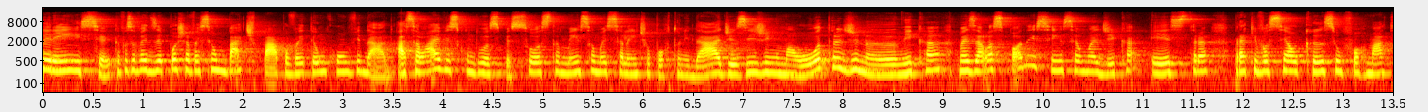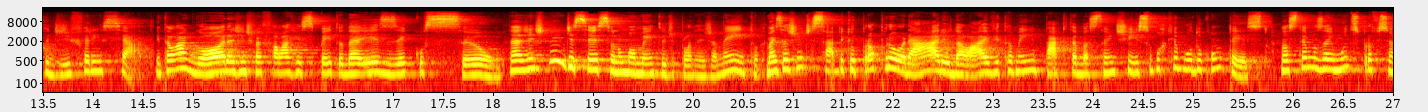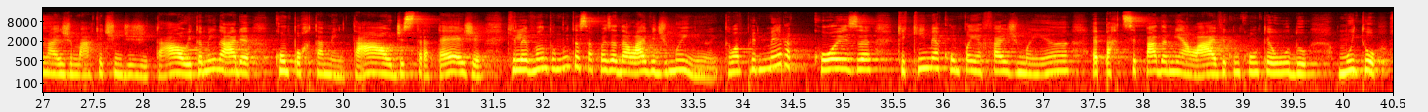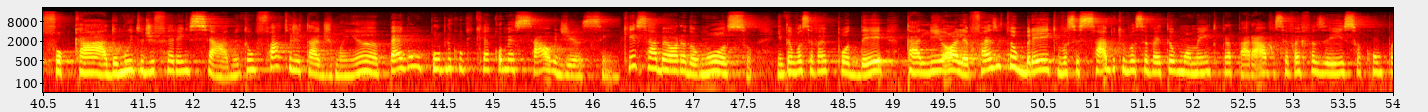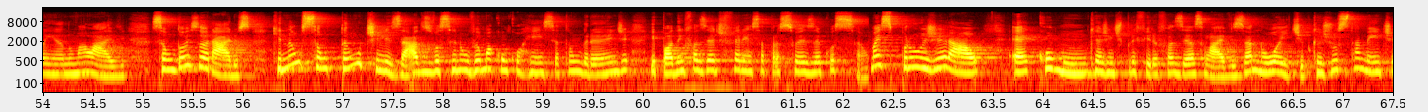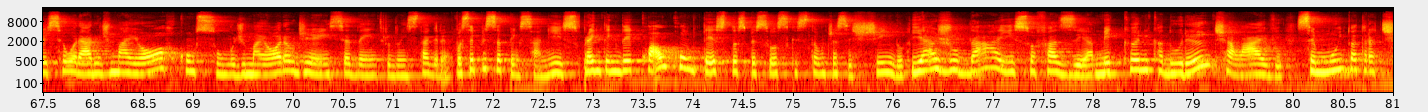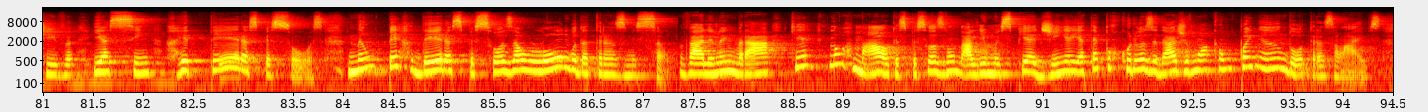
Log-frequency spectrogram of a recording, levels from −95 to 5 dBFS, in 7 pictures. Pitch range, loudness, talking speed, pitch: 205-255 Hz, -21 LUFS, 185 wpm, 230 Hz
